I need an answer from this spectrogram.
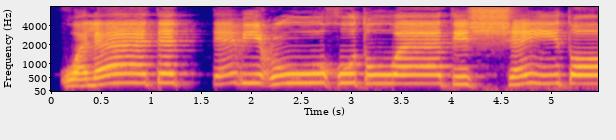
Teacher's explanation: عین کے ساتھ واو مدہ آ رہا ہے تو اس کو ہم نے 2 سیکنڈ تک لمبا کرنا ہے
